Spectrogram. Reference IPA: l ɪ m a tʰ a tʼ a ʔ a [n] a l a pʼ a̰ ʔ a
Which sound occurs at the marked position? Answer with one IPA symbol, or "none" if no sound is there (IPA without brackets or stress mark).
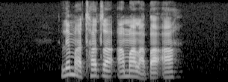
m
